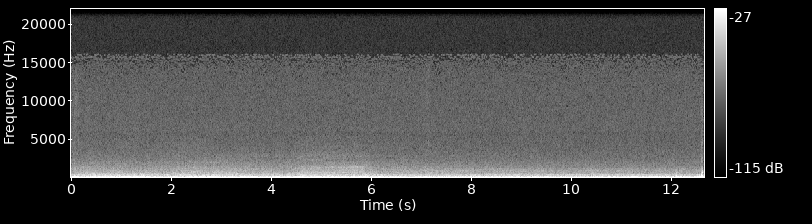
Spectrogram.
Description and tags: room reverb at night
night, alone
